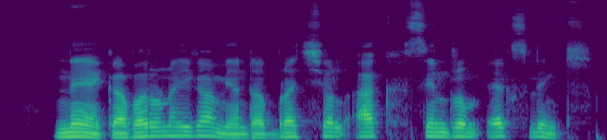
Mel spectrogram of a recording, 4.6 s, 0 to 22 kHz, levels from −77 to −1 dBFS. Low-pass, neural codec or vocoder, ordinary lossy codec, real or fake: none; none; none; real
